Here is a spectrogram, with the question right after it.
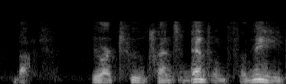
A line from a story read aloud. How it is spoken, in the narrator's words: growled Ossipon with moody concern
